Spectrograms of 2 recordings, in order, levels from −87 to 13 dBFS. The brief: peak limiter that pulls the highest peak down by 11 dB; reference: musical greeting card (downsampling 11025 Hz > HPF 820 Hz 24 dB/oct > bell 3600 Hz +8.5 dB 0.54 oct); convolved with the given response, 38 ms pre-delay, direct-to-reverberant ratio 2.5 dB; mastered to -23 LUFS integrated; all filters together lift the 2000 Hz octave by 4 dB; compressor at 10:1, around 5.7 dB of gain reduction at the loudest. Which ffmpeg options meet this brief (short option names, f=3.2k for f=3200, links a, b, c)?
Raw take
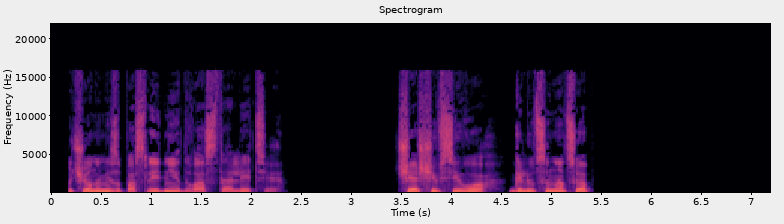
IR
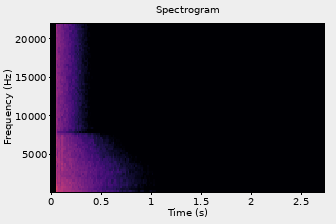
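-filter_complex "[0:a]equalizer=f=2k:t=o:g=3.5,acompressor=threshold=-25dB:ratio=10,alimiter=level_in=1dB:limit=-24dB:level=0:latency=1,volume=-1dB,asplit=2[a][b];[1:a]atrim=start_sample=2205,adelay=38[c];[b][c]afir=irnorm=-1:irlink=0,volume=-16dB[d];[a][d]amix=inputs=2:normalize=0,aresample=11025,aresample=44100,highpass=f=820:w=0.5412,highpass=f=820:w=1.3066,equalizer=f=3.6k:t=o:w=0.54:g=8.5,volume=14dB"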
